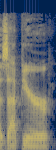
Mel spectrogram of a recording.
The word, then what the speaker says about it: Zapier: but is it Zapier? – Yeah, Zapier.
